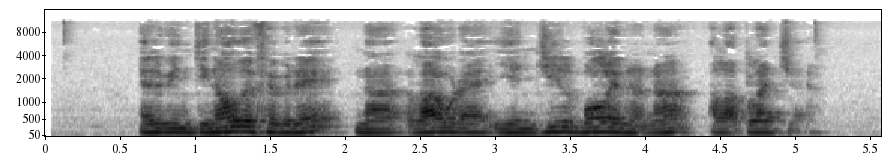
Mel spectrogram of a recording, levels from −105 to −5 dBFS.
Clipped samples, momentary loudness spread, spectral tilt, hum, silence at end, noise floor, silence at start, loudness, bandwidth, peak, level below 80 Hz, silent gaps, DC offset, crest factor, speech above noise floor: under 0.1%; 8 LU; -7 dB/octave; none; 0.45 s; -55 dBFS; 0.65 s; -18 LUFS; 11.5 kHz; 0 dBFS; -52 dBFS; none; under 0.1%; 18 dB; 39 dB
